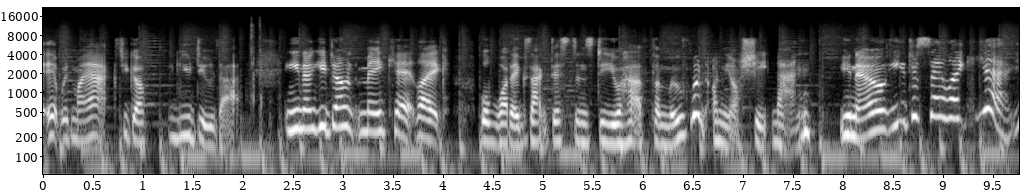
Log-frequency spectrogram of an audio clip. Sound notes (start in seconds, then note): 2.0 mouse clicks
